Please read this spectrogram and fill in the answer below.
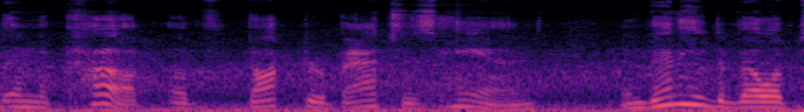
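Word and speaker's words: Bach: He pronounced it batch. But I didn't.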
